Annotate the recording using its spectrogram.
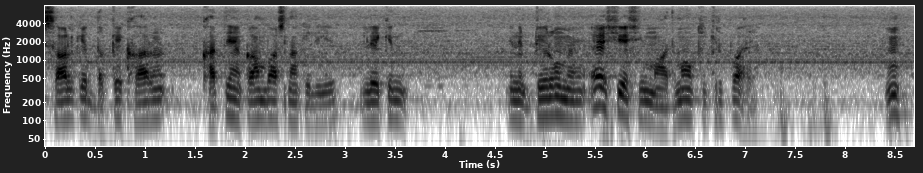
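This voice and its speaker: A man's voice over noticeable background noise. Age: 60s. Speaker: spiritual storyteller. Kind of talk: religious discourse.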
